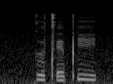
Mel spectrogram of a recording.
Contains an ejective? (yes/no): yes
